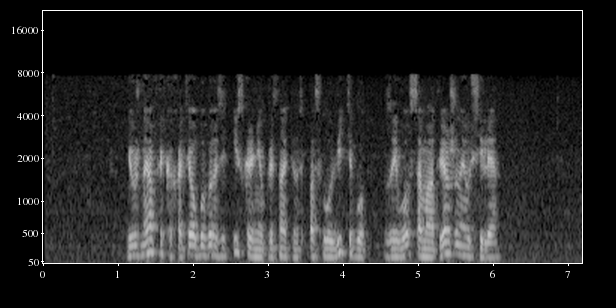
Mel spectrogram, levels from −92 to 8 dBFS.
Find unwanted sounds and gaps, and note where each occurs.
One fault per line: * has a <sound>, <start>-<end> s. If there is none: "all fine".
all fine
